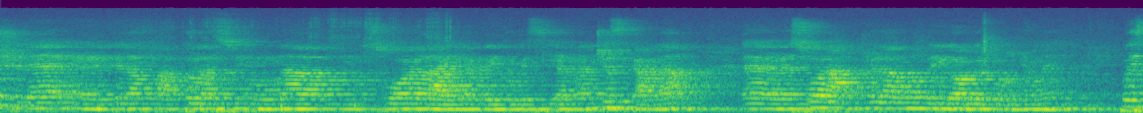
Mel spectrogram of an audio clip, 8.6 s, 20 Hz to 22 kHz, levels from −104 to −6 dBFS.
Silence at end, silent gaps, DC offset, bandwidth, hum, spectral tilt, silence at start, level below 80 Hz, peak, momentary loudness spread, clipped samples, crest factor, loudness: 0 s; none; under 0.1%; 12 kHz; none; -6.5 dB/octave; 0 s; -48 dBFS; -2 dBFS; 7 LU; under 0.1%; 16 dB; -19 LUFS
